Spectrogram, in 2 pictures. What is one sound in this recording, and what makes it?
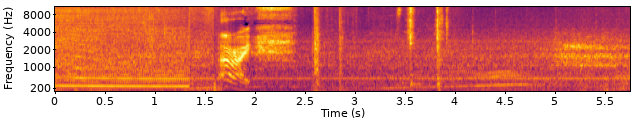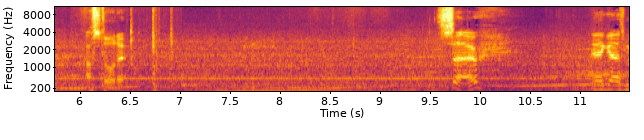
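A car engine revs loudly, rising and falling.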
